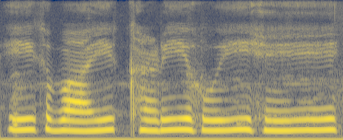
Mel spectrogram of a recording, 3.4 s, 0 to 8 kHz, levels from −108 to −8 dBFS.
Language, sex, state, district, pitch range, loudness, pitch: Hindi, female, Madhya Pradesh, Bhopal, 215-230 Hz, -14 LUFS, 225 Hz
